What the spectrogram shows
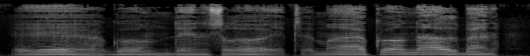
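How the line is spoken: Muttering in foreign tongue. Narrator (Russian): пробормотал он нернистериском

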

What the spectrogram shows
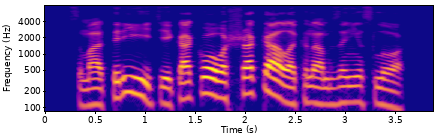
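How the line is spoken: Loud, for all to hear. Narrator (Russian): Громко так, чтобы все услышали, бросила она

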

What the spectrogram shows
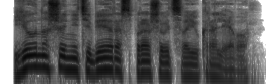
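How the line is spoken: Gentle but firm. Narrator (Russian): мягко, но твердо ответила Моргейс

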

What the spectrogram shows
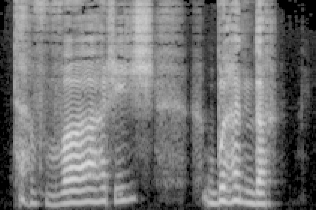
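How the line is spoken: Pleading. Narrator (Russian): взмолился Воробьянинов

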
